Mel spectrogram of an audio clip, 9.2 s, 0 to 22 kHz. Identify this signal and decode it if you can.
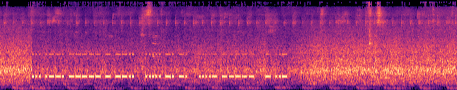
Morse code, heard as a keyed tone, machine-sent, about 36 wpm, 620 Hz, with radio static, a narrow filter and the noise of a cafe. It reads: SP0TZ 5NN 40 TU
